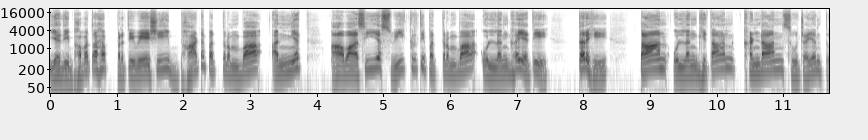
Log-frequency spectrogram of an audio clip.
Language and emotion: Sanskrit, neutral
